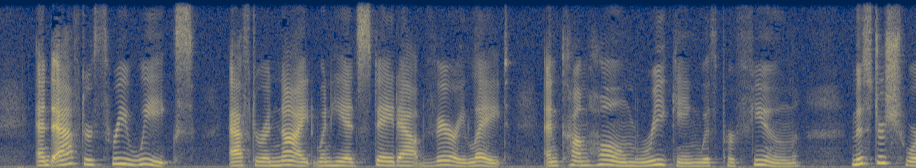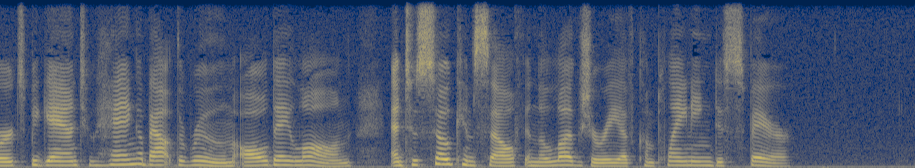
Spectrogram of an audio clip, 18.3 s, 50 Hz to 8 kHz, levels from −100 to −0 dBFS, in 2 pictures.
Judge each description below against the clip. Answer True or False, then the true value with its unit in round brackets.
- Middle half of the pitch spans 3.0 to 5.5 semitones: True (3.5 semitones)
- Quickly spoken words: False (135 wpm)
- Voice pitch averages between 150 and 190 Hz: True (185 Hz)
